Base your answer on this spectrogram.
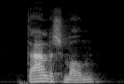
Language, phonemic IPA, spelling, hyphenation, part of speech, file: Dutch, /ˈtaː.lɪsˌmɑn/, talisman, ta‧lis‧man, noun, Nl-talisman.ogg
- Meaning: talisman, amulet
